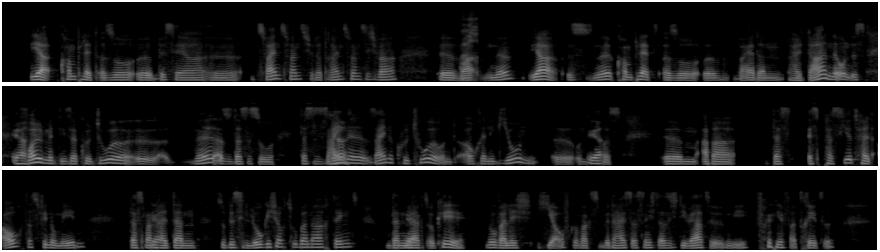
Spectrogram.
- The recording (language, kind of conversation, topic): German, podcast, Hast du dich schon einmal kulturell fehl am Platz gefühlt?
- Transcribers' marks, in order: laughing while speaking: "von"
